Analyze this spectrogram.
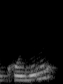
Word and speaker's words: école: Dans mon cas, il y a un parc, une école, École. Recuerda, no se pronuncia la E final. École.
